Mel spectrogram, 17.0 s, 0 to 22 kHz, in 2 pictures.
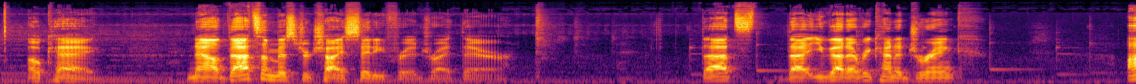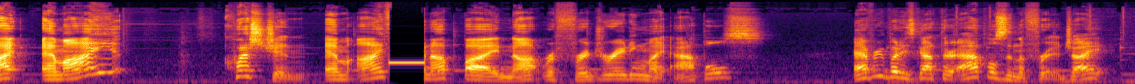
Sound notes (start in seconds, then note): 11.4 beep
